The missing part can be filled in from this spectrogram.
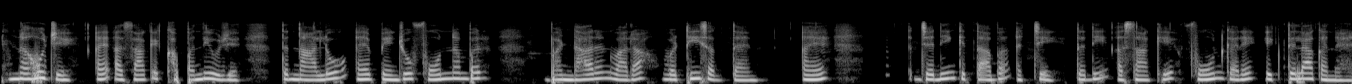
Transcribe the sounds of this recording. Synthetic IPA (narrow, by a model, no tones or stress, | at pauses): nɐɦʊd͡ʑeɛ̃ːʔɐsãkʰeːkʰɐpə̃nd̪iɦʊd͡ʑet̪ɐnaːloɛ̃ːpɐ̃ɦɪ̃ɲd͡ʑofoːnːɐ̃mbəɾ | bʱɐ̃ɳɖʱaːɾənɪ̆ʋaːɾaʋɐʈʰisɐɡʱt̪aːɦɪnɪ̆ | ɛ̃ː | d͡ʑɐɗɦĩkɪt̪aːbɐt͡ɕet̪ɐɗĩɐsãkʰeːfoːnkɐɾeɪxt̪ɪlakɐnaːɦɪ̃n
